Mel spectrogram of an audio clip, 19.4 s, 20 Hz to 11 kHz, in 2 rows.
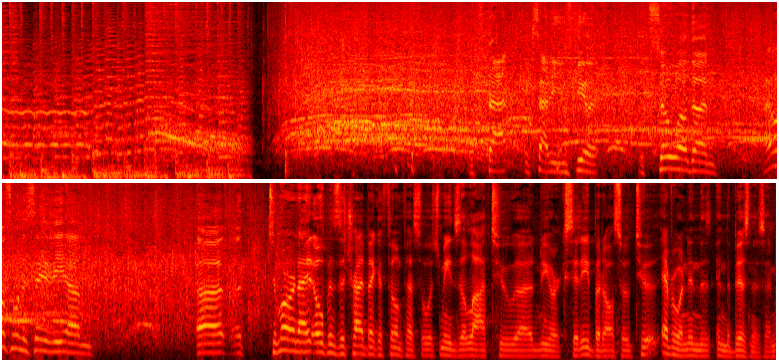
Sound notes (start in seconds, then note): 3.3 cheers and applause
